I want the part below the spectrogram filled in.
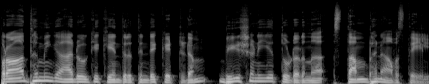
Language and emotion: Malayalam, neutral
